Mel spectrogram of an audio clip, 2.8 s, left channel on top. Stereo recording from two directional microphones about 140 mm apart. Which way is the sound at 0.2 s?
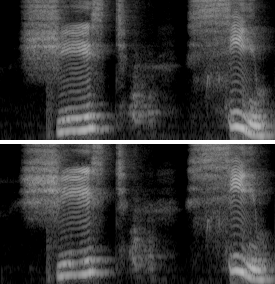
75° left (ahead or behind).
